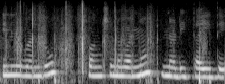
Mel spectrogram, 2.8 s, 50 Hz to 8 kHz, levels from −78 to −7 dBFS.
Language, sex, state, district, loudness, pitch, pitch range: Kannada, female, Karnataka, Bidar, -23 LUFS, 270 Hz, 260-290 Hz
